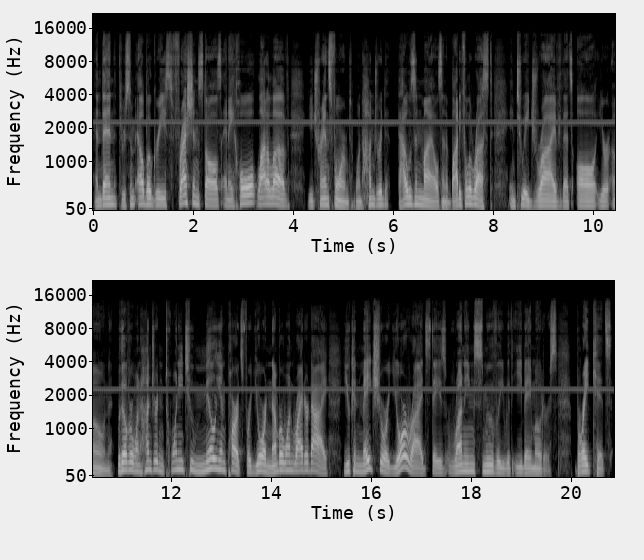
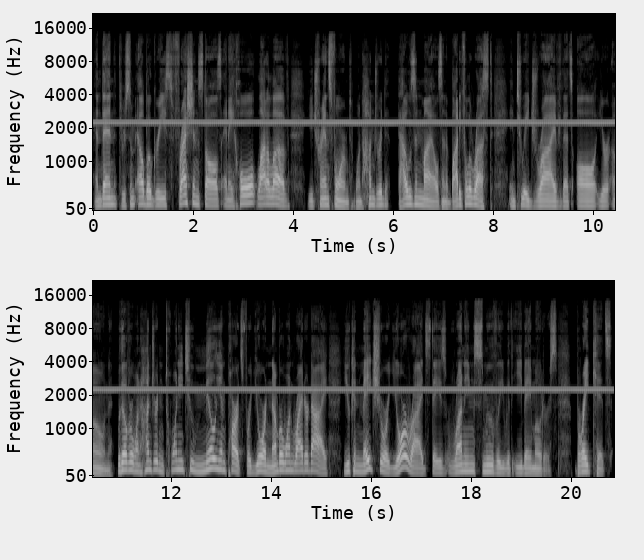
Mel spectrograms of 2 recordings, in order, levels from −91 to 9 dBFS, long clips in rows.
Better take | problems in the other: first | high-pitched whine; loud; throughout; 2.5 kHz, 8 dB below the speech; faint in the first

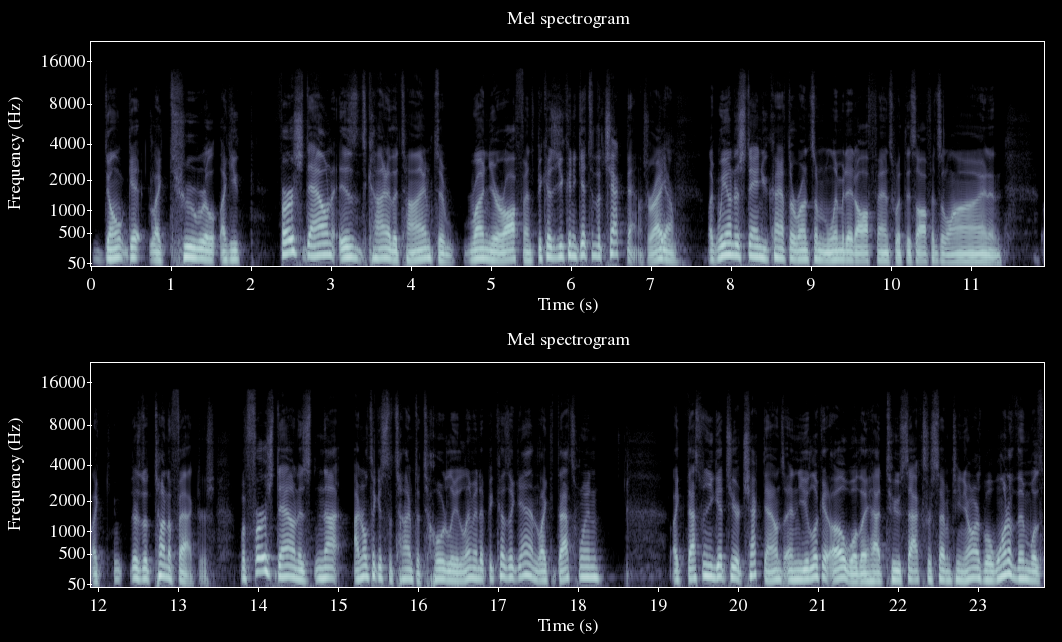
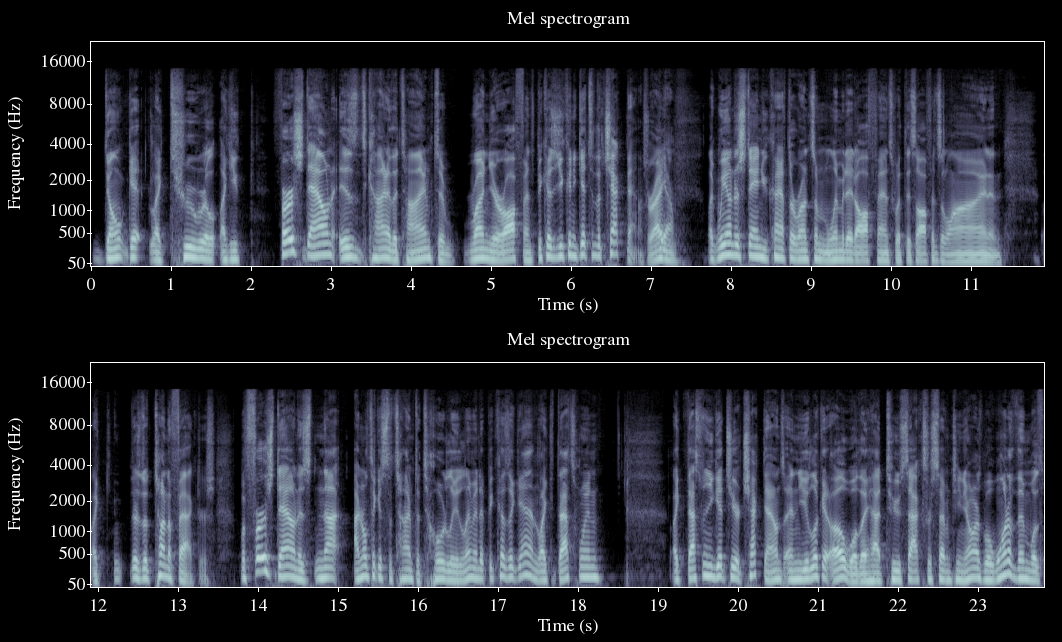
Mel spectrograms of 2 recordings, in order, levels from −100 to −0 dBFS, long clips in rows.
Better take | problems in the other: second | muffled; very; fading above 1.5 kHz

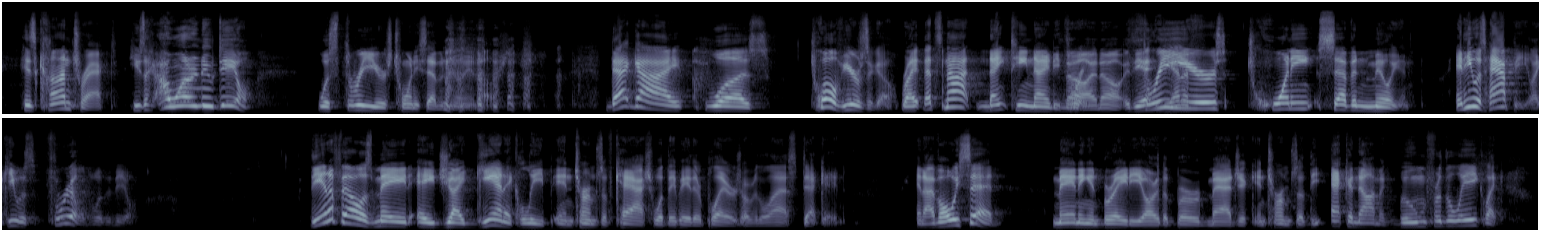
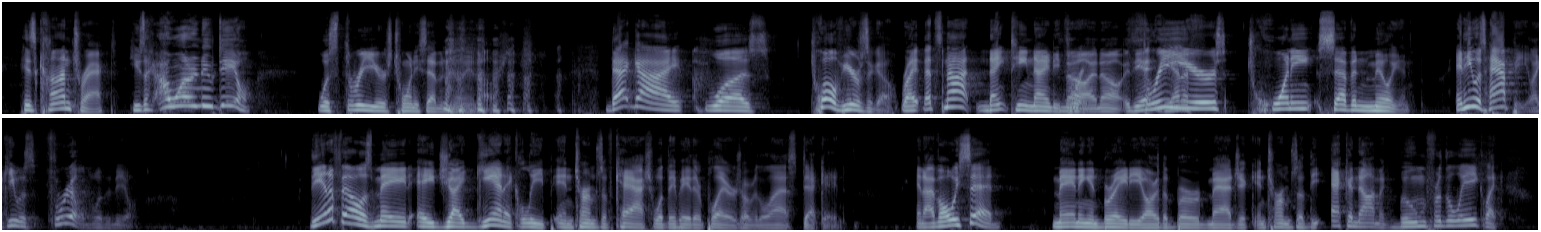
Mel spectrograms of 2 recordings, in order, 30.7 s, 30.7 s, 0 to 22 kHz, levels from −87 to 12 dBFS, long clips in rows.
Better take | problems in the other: second | thin; somewhat; fading below 300 Hz

